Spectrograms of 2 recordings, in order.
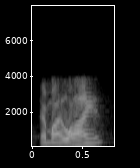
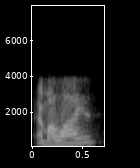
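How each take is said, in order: First: Said in the usual way. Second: Higher and louder, pressing the point; demanding rhetorical repeat; insistent repeat. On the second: Real, not acted. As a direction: push the question again, daring them to deny it. Rhetorical question repeated for emphasis.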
